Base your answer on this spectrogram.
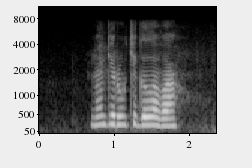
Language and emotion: Russian, neutral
